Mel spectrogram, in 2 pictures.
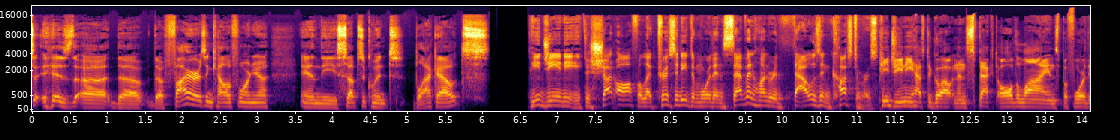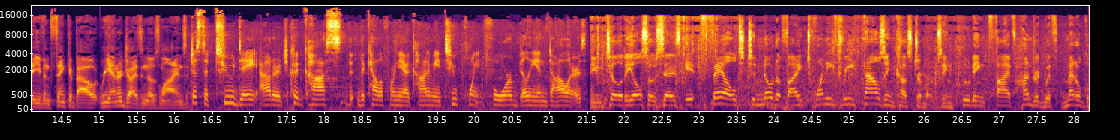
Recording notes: This program was recorded at The Commonwealth Club of California in San Francisco.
